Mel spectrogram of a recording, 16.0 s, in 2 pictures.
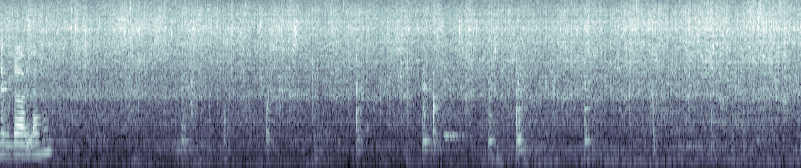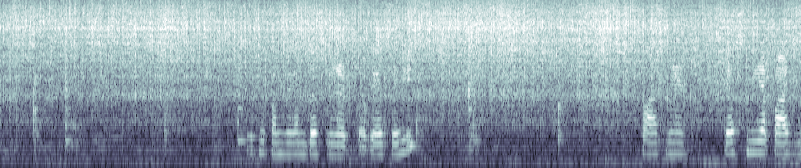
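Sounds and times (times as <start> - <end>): chicken sizzling in oil: 0.0 - 16.0
spatula scraping and tapping pan: 1.4 - 10.8, 12.1 - 14.0.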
